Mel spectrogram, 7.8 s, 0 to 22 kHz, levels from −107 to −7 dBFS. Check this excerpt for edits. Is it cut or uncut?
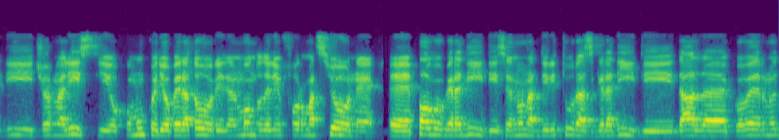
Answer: cut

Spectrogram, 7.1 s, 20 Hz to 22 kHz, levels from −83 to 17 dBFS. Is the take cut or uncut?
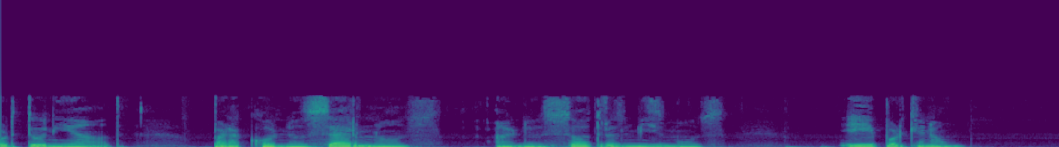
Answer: uncut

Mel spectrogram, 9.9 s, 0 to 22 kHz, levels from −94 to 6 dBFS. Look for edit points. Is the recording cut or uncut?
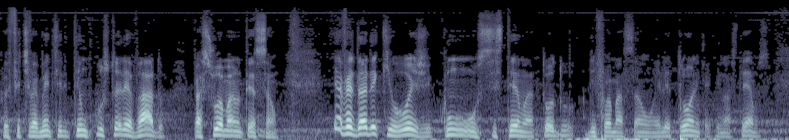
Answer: uncut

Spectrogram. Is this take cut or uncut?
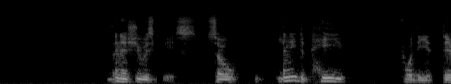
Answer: cut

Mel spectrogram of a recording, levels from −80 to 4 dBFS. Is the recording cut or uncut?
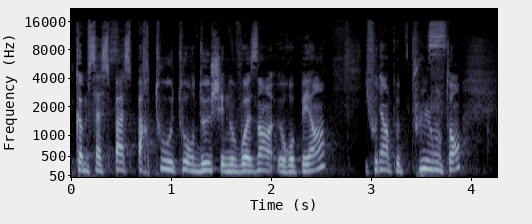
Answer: cut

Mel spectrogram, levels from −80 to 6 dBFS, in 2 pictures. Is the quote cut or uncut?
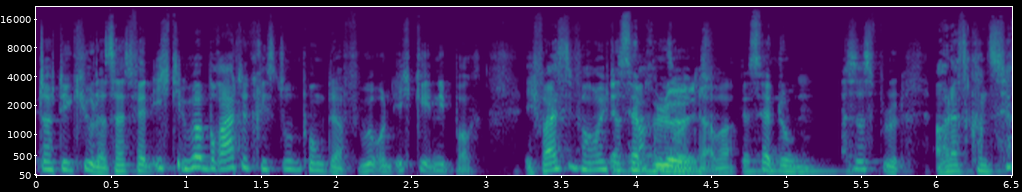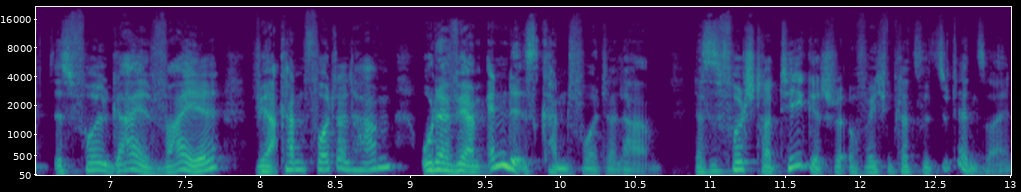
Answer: cut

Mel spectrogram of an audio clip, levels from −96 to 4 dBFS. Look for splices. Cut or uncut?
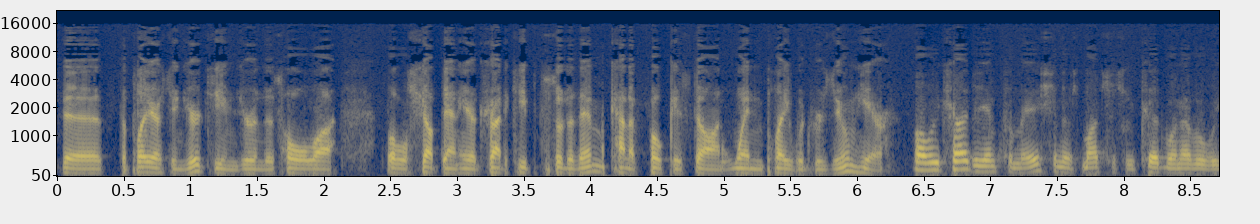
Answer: cut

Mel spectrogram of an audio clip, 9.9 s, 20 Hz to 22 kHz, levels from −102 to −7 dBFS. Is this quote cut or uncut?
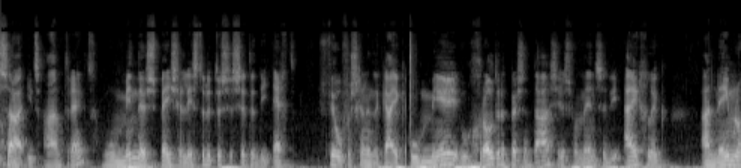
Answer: cut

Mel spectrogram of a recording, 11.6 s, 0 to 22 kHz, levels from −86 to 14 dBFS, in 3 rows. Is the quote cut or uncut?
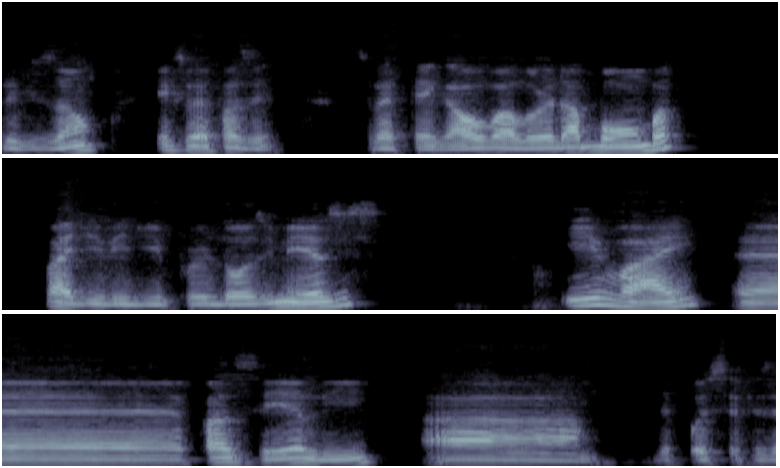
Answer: uncut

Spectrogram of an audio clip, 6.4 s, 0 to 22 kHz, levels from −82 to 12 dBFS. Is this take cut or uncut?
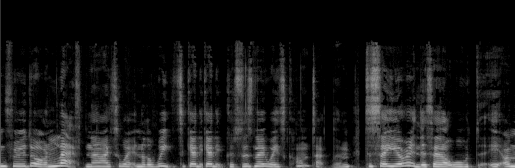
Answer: cut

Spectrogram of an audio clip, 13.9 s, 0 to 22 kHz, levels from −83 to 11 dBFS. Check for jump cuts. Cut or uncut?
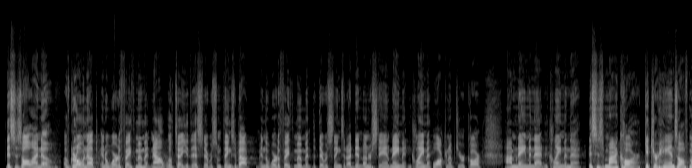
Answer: cut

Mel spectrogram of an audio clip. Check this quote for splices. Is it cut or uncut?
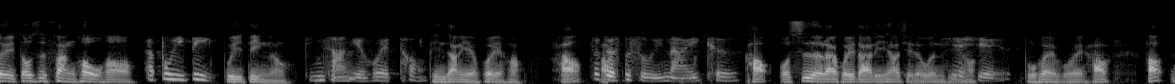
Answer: cut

